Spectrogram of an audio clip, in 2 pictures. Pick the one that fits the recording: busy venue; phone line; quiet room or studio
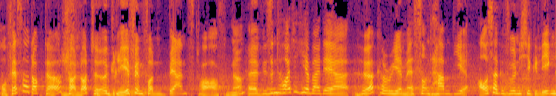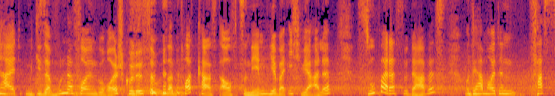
busy venue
